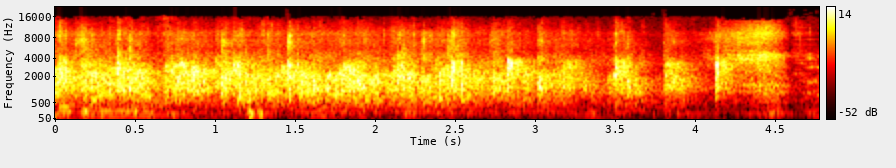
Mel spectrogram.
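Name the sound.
audience clapping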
